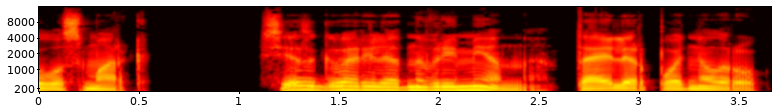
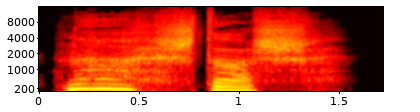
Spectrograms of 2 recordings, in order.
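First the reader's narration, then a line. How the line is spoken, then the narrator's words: Loud exhale. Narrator (Russian): Кэндл шумно выдохнула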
